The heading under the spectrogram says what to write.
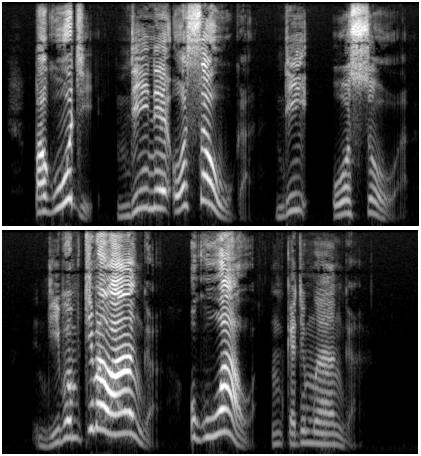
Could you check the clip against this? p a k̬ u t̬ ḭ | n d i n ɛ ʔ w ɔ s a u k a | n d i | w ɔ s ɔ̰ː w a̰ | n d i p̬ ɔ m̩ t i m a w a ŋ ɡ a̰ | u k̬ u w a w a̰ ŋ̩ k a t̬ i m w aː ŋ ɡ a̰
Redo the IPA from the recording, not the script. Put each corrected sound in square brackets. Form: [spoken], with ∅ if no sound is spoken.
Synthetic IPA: p a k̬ u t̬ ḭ | n d i n ɛ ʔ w ɔ s a u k a | n d i | w ɔ s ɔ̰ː w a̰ | n d i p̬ ɔ m̩ t i m a w a ŋ ɡ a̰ | u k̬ u w a w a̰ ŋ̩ k a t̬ i m w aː ŋ ɡ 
